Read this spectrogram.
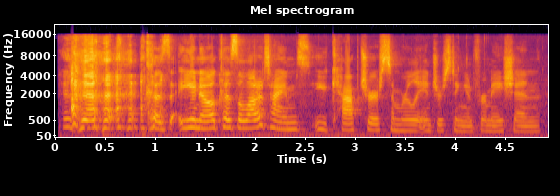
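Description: A woman's voice: mid-range voice, steady tone, normal speed, fairly bright tone. A woman hosting a spiritual podcast, bubbly and effusive, laughing often. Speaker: podcast host. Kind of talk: casual chat.

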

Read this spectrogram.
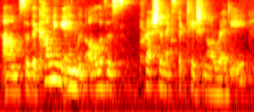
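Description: A woman's voice: lively intonation, a little fast, a little mellow. A woman working as an educator, talking conversationally in an interview. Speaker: school educator being interviewed. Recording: roomy, faint rumbling background noise.

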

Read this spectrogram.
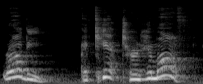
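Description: A reader putting on a scared young storybook kid in danger. The voice is pitched high, urgent and pleading. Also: sing-song, measured pace, dark tone. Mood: frantic.

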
